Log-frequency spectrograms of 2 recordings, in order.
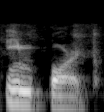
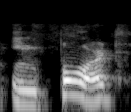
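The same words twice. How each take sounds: First: The stress is on the first syllable. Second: The stress is on the second syllable. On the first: It is used as a noun. "an instance of import" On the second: It is used as a verb. "You can import"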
